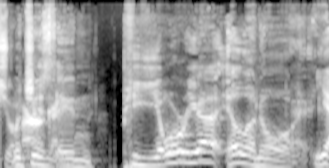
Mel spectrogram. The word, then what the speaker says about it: Illinois: The Illinois Comic Con. You don't pronounce the S on the end. How long have you lived in the United States? Illinois ComicCon.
